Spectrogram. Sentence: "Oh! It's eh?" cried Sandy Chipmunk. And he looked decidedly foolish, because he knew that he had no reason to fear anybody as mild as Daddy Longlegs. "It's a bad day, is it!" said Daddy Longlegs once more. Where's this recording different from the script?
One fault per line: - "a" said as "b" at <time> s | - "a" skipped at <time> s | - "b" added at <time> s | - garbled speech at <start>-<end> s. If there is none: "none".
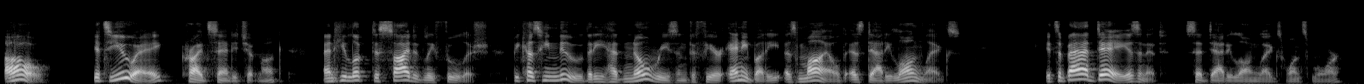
- "you" added at 1.1 s
- "is" said as "isn't" at 11.3 s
